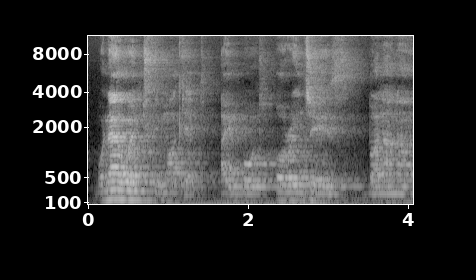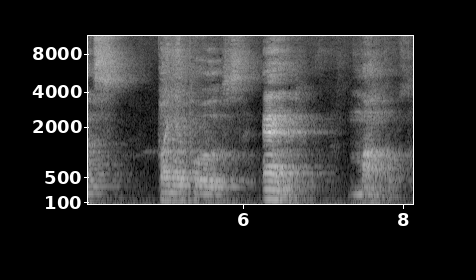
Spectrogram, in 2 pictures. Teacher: in the case of listing, it's going to be rising all through, but at the end, we're going to have a falling.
